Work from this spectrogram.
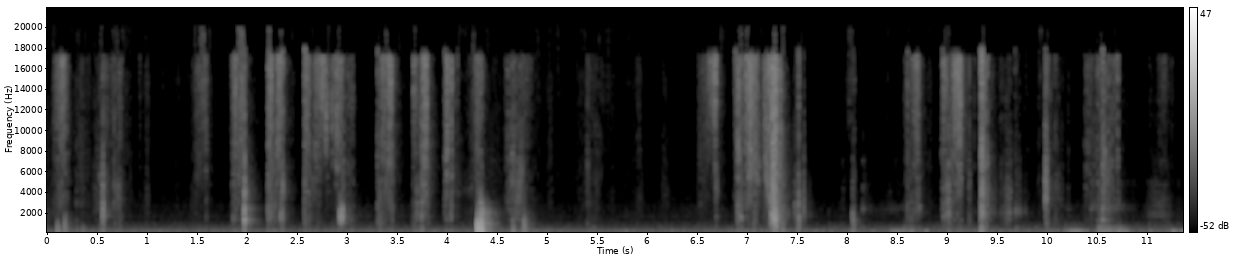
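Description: Tarot cards being shuffled by hand, a soft papery riffling and sliding in repeated bursts close up, with a steady low hum underneath.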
